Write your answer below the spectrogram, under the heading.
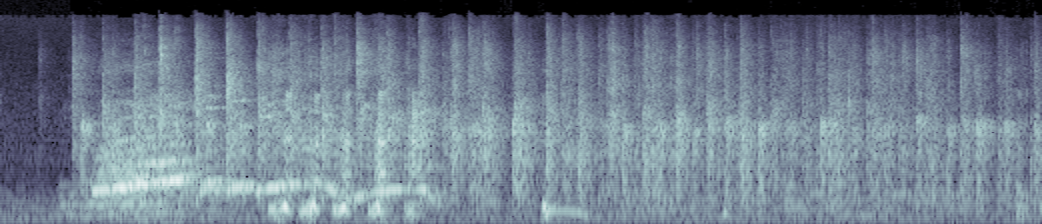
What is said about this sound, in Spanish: Bueno, no sé si se escuchan los gritos, pero quien está gritando es el que desmadró la caguama ahorita.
